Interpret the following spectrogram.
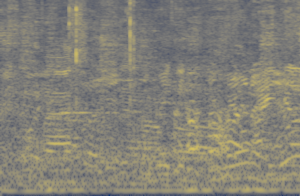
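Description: Indistinct chatter of several voices over the low background hum of a busy hall.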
